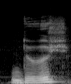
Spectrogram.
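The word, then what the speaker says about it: dur: Yep, this stop sign, which is pronounced duj, is exclusive to Turkey. Instead of saying stop, it's duj.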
